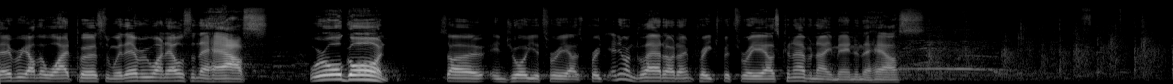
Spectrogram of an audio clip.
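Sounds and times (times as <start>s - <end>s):
speech: 0.0s - 9.4s
church audience applauding during a sermon: 9.0s - 11.7s.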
